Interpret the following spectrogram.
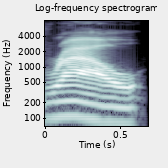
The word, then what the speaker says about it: row: Yeah, row, pronounced row.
